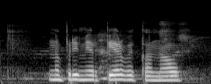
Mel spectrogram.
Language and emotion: Russian, neutral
